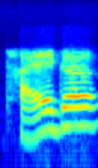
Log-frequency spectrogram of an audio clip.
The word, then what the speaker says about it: Taiga: intimate Blitz it's blue it's Taiga like Tai yeah tiger all right yeah it's just Tyga at lindenmaki yeah all right it is not Tyga it is not an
